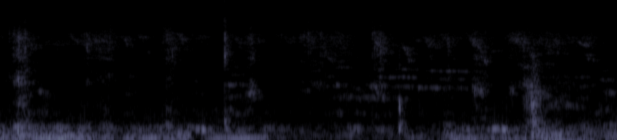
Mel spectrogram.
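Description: Birds chirping faintly in the background, with a low steady hum that stops about two and a half seconds in.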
